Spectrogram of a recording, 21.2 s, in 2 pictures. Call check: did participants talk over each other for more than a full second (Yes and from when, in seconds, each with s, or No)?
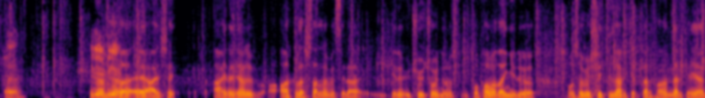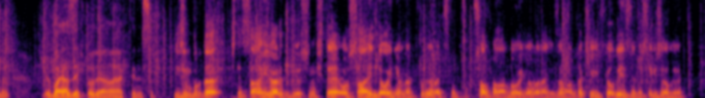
No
